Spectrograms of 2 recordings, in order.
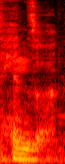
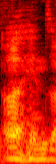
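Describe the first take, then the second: First: The name starts directly with an h sound. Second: The name starts with a vowel sound. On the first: The speaker calls it right. "I think the A is silent" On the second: The speaker calls it wrong. "I don't think it's a Hinza"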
